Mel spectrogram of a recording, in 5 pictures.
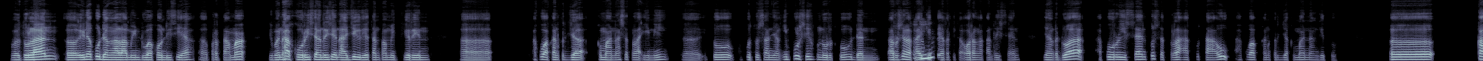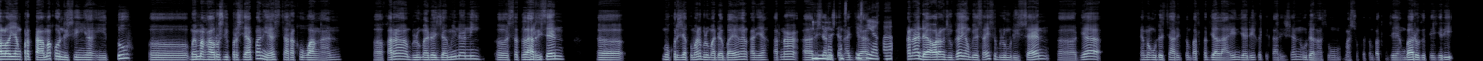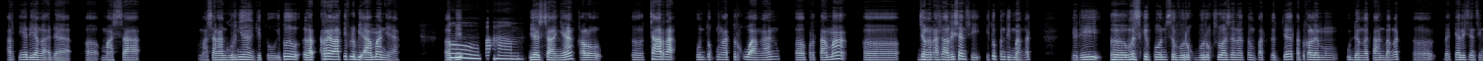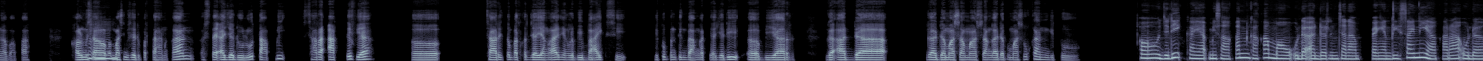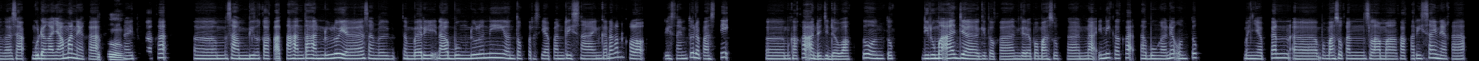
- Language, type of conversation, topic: Indonesian, podcast, Bagaimana kamu mengatur keuangan saat mengalami transisi kerja?
- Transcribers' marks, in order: laughing while speaking: "aku"; laughing while speaking: "setelah resign"; laughing while speaking: "meski pun"; in English: "stay"; tapping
